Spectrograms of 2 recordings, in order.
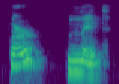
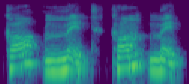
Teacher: ¿Dónde está la mayor fuerza de voz? Al final.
